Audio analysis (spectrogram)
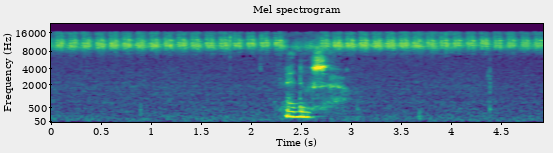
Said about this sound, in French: à une terrasse lors d'un sourire volé, dans le cri-cri incessant des cigales et le vent sur la peau.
